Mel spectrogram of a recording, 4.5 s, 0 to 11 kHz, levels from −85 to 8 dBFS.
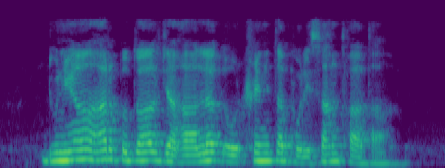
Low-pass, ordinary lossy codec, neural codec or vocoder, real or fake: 7.2 kHz; AAC, 64 kbps; codec, 16 kHz, 4 kbps, X-Codec, WavLM features, trained on Multilingual LibriSpeech; fake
